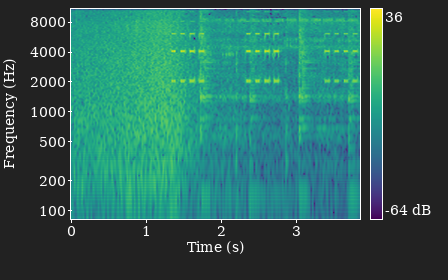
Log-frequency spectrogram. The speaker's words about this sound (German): Den Wecker stellen, um rechtzeitig zur Arbeit zu kommen.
